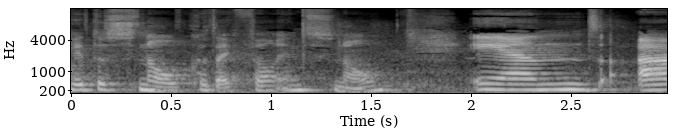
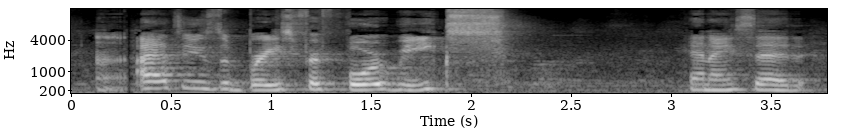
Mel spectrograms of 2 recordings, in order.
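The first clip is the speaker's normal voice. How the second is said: ordinary talk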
